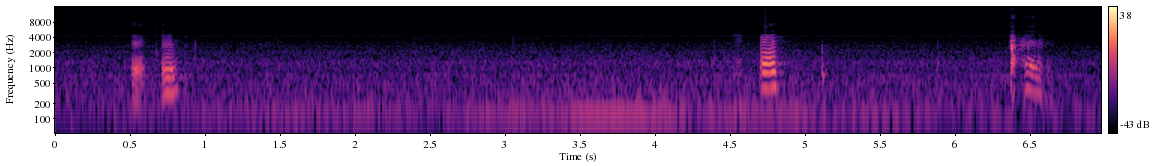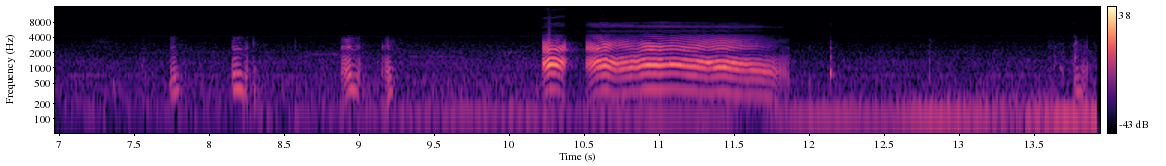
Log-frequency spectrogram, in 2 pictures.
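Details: Infant: several short, sharp hiccups at irregular intervals, a yawn, then a brief wavering cry lasting about a second and a half.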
